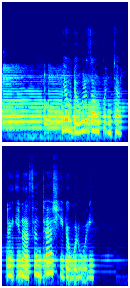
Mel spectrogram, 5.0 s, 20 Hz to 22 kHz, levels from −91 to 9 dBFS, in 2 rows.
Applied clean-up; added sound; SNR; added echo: neural mask model RNNoise.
